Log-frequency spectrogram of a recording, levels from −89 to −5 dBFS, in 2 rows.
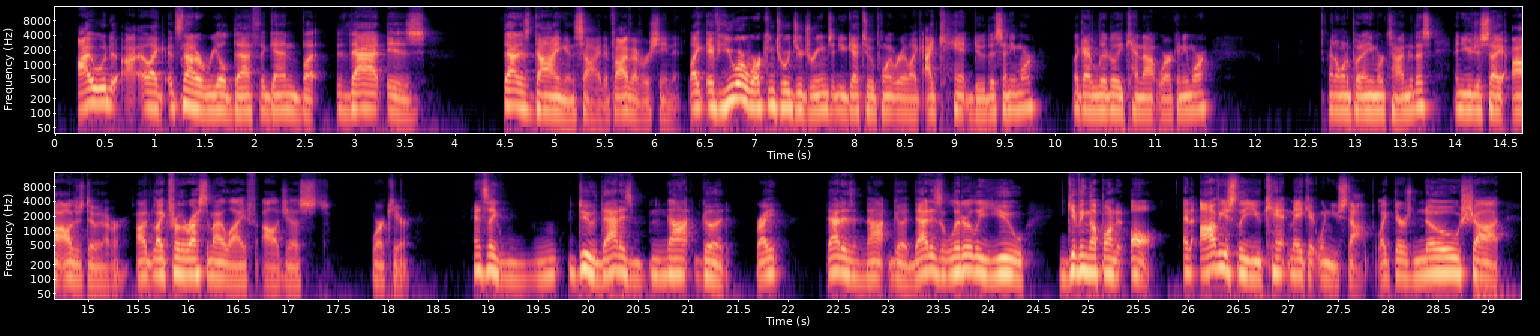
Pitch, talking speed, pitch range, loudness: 120 Hz, 240 wpm, 110-135 Hz, -21 LUFS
